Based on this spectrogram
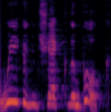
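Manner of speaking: faltering put-on queen voice. Playing the Queen, answering a question about protocol, slipping queen accent. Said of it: "my accent has... I've lost it already".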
